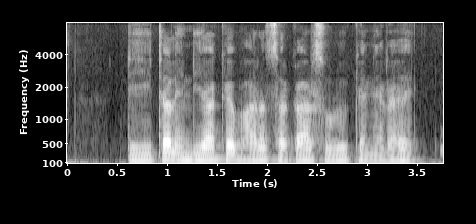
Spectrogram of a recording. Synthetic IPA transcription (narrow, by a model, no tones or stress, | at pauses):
ɖid͡ʒiʈəliɳɖijakebʱaɾət̪səɾkaɾsuɾukeneɾəɦɛ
